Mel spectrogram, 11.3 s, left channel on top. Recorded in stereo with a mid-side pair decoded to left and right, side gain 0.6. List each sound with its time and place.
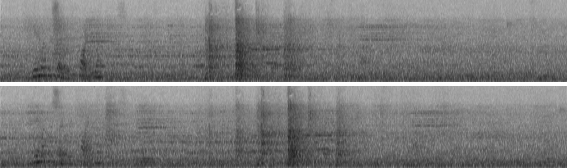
0.5 s a woman speaking: 65° left, 9 m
